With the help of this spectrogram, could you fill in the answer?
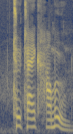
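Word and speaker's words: Tutankhamun: tomb of um uh two tank Hammoon, which is the real pronunciation in Cairo.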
